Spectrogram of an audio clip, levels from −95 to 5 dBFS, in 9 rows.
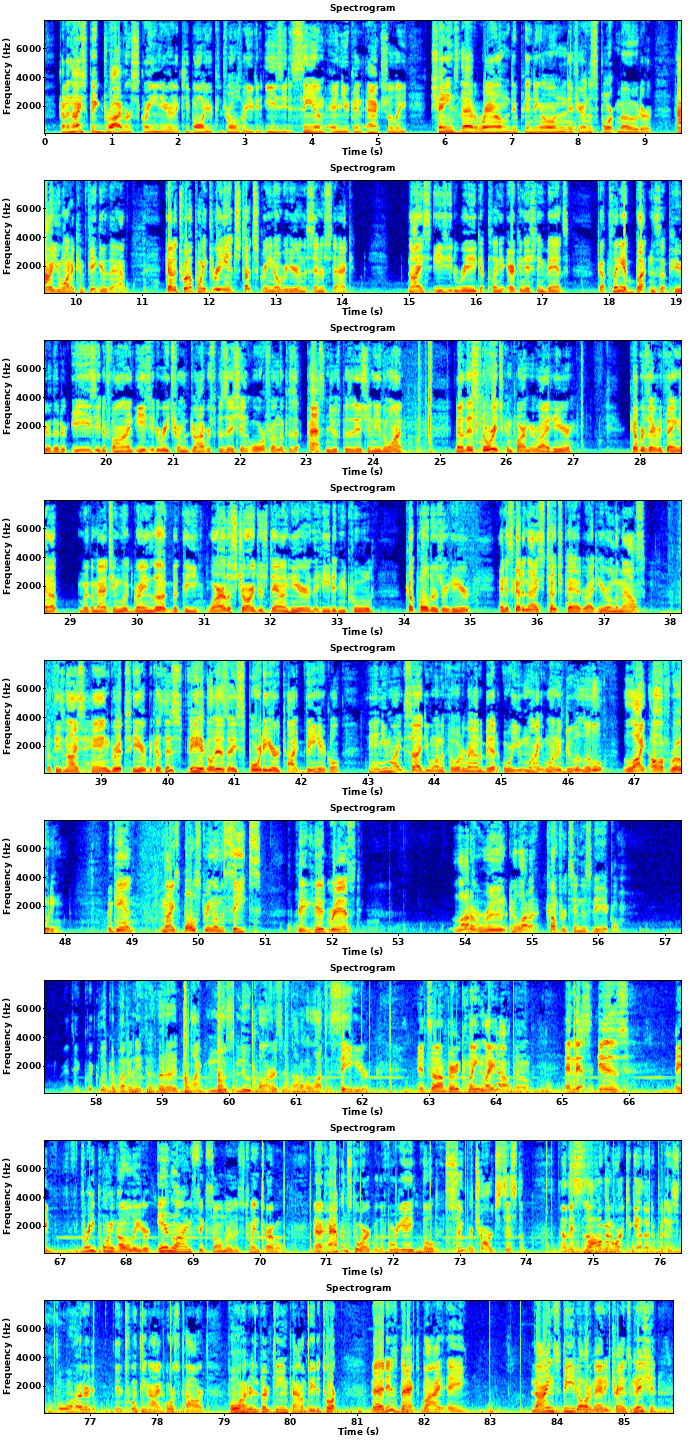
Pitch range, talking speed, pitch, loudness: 125-165 Hz, 185 wpm, 140 Hz, -14 LUFS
